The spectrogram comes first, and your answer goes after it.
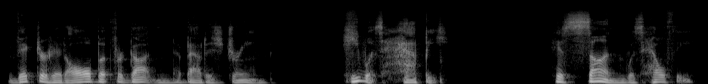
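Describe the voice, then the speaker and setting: A man narrating a scripted horror story in a measured, solemn storytelling manner. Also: low-pitched, mellow, husky.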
